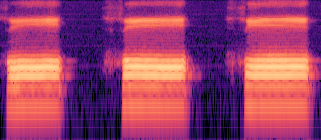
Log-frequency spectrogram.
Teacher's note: Number 1 اقصائے حلق، یہ اقصائے حلق ہے، اور اس سے اوپر وسط حلق ہے یعنی حلق کا درمیان، اور اس سے اوپر ادنائے حلق ہے۔ خا ادنائے حلق سے ادا ہوتا ہے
